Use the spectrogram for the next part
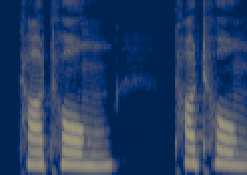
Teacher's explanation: torton makes an aspirated t sound like a t in tennis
